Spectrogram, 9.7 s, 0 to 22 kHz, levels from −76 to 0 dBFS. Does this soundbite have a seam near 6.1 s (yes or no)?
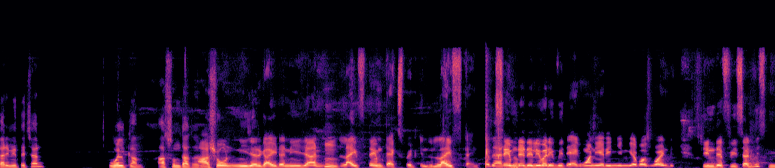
yes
